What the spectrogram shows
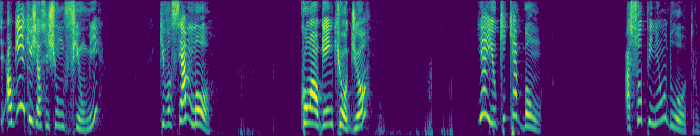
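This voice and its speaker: An animated tone carries very wide pitch swings at a moderate pace, broken by long, frequent pauses. The sound is dry and close, with no echo. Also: woman. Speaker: method specialist and speaker. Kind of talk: motivational talk.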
